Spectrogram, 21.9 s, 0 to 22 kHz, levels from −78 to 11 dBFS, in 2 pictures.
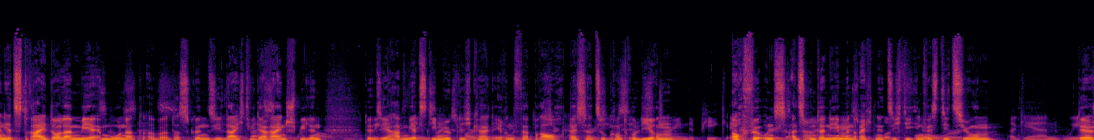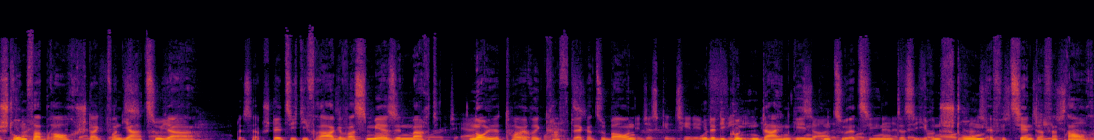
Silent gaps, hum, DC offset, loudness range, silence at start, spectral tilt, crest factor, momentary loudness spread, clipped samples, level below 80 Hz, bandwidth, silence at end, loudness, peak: none; none; under 0.1%; 3 LU; 0 s; -5.5 dB/octave; 20 dB; 10 LU; under 0.1%; -48 dBFS; 17 kHz; 0 s; -21 LUFS; 0 dBFS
